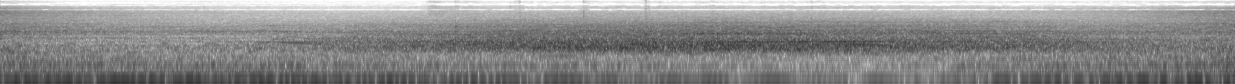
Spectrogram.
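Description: Live concert music in an arena, recorded from the crowd: a loud, bass-heavy instrumental stretch with no vocals. Crowd noise swells over it in the middle.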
